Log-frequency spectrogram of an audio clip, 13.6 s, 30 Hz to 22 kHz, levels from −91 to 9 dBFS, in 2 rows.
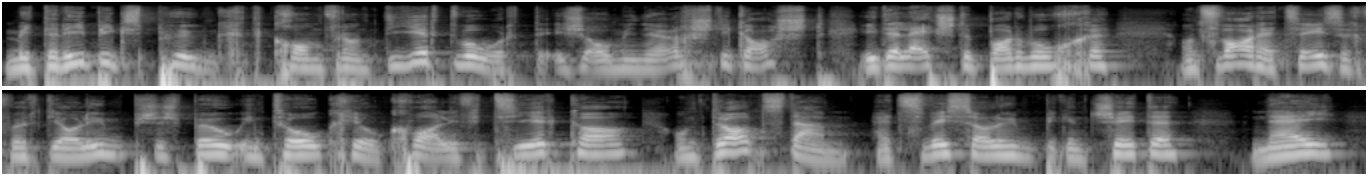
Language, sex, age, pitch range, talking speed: German, male, 20-39, 125-155 Hz, 155 wpm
